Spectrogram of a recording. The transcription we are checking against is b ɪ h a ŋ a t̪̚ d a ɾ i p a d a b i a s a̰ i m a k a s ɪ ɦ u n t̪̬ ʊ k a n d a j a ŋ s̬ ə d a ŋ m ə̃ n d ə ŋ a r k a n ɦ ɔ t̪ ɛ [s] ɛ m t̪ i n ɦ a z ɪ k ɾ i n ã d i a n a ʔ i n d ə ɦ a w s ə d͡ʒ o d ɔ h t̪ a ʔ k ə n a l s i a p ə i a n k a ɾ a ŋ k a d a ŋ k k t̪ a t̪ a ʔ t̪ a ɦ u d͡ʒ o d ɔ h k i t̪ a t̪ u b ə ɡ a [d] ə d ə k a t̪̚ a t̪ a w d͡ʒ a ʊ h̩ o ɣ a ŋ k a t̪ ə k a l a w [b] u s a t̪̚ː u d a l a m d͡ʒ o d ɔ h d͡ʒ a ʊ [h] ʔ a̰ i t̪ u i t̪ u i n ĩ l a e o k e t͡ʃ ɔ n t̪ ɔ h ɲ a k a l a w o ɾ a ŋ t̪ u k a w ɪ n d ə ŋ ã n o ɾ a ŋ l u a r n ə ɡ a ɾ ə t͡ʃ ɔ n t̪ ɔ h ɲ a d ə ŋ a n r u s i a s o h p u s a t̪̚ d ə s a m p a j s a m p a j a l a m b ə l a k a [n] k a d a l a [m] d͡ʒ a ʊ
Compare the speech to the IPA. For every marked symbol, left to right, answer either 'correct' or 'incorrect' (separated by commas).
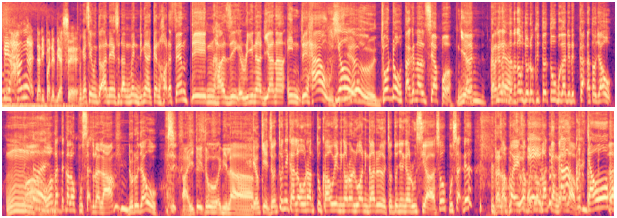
incorrect, correct, incorrect, correct, incorrect, correct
